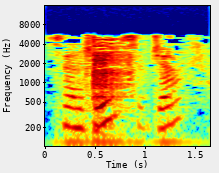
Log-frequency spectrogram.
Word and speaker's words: Sanjeev: Okay, but I don't know how you pronounce that name. S-A-N-J-E-E-V. – Sanjeev. – Sanjeev?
